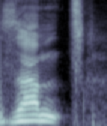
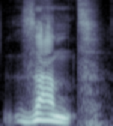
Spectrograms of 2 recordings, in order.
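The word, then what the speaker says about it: Zandt: The Velvet Voices is the title of a Towns Van how do you say that? Zant. Zant. Z-A-N-D-T. Zant.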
